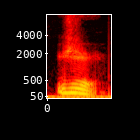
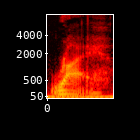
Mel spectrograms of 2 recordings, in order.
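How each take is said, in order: First: The word ends in a buzzy 'r' sound. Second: The word ends in an 'eye' vowel. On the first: The speaker calls it right. "It's 日" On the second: The speaker calls it wrong. "go totally off the wall and go rai"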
